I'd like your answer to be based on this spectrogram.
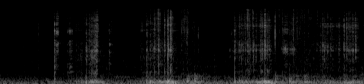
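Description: A utility knife blade shaves curls from a solid oval green soap bar held in the hand. Soft, irregular scraping strokes carry a dull low body, with brief crisp, bright bursts as each curl peels away.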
